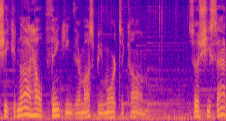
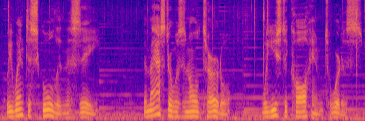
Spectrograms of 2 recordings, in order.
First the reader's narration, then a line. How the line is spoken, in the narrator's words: the Mock Turtle went on at last, more calmly, and still sobbing a little now and then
